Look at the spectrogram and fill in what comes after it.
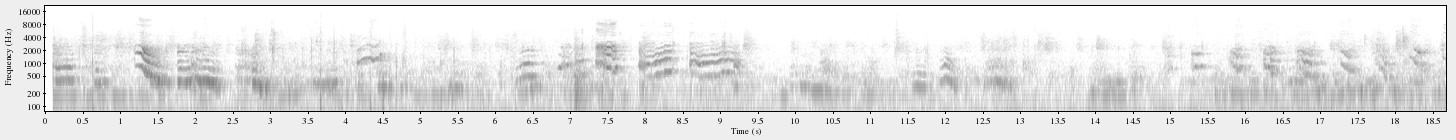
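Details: Litter of four-week-old Cavalier King Charles Spaniel puppies; many short, high, rising whines and squeaks overlap irregularly, with people talking in the background indoors.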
